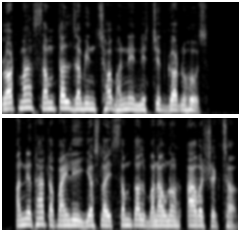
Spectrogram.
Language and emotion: Nepali, neutral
